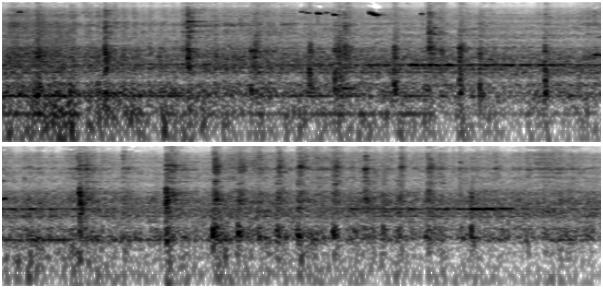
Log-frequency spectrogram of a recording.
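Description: Passenger train coaches rolling past at low speed, their wheels clicking irregularly over rail joints and points. The sound fades slowly as the train draws away.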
